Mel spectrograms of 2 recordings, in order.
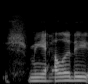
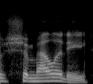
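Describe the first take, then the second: First: "Schmeality" as shmee-AL-ity, SHM run together; SCHMEALITY with schm-ee. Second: "Shemality" with a short vowel after SH; SHEMALITY as shuh-MAL-ity. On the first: Bandmate querying a song title, "Schmeality" said shmee-AL-ity. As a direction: say "Schmeality" with an ee before the AL. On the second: Bandmate offering his own version, "Shemality" said shuh-MAL-ity. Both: Shown as a demonstration. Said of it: "should it be Schmeality or Shemality?".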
